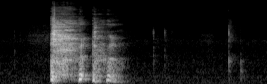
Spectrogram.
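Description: A short fit of about three harsh, noisy coughs in quick succession, followed by faint clicks; a lingering cough after an illness.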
